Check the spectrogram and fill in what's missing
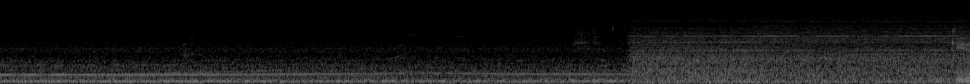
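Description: A Cessna Citation CJ4 jet takes off in Microsoft Flight Simulator 2020. A steady engine whine and low rumble swell partway through into a louder, fuller roar that holds to the end.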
